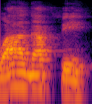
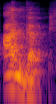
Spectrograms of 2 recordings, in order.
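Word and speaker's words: ἀγάπη: do grego é o HP né na verdade o grego não tem acento então nós temos o hábito de falar Ágape mas é HP é então uma palavra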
